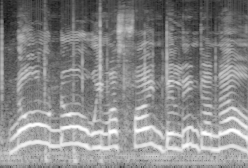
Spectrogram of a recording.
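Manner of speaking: put-on high-pitched, insistent little girl; protesting child. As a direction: plead and refuse in a child's voice. Crying child refuses to leave.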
